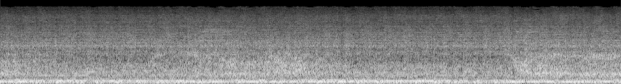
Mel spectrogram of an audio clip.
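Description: Loud heavy metal: distorted guitars and bass play a low riff that steps from note to note, under a dense wash of distorted sound.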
